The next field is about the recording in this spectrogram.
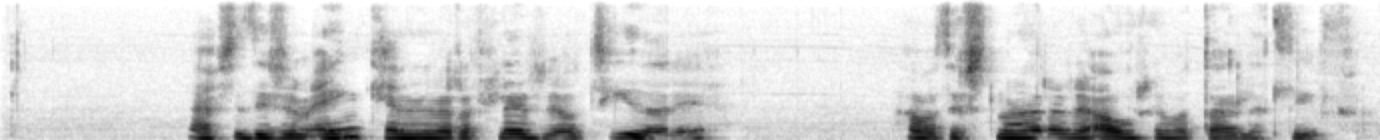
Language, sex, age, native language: Icelandic, female, 50-59, Icelandic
